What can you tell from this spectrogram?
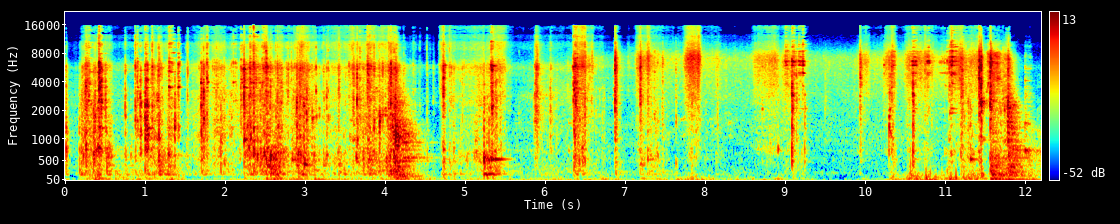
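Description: Rubbish being rummaged through in a bin: irregular knocks, clunks and rustling as items are moved, with occasional clinks of jars and pans.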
